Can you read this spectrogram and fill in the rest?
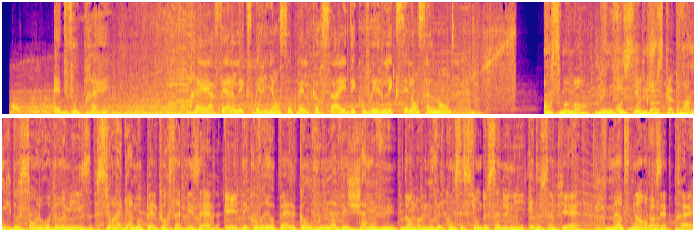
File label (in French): Spot Reprise, publicite; Opel Corsa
